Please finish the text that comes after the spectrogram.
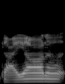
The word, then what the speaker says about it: Guyana: Taiwan and and um guy I think it's pronounced Guyana and I believe Venezuela or uh at each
